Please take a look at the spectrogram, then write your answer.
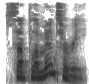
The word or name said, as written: supplementary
